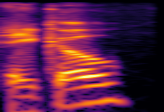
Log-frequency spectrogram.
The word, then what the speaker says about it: Eiko: Aiko? Aiko. Aiko? Yeah, Aiko. How do you spell it?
